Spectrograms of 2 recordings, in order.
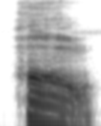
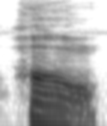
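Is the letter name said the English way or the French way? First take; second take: French; French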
